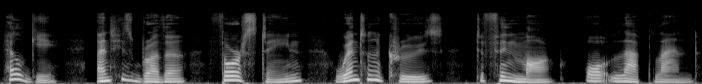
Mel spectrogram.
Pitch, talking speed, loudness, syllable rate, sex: 140 Hz, 110 wpm, -19 LUFS, 3.5 syllables/s, male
